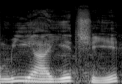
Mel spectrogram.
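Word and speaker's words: Miyaichi: Der Mann heißt Rio Miyagi und wird gefälligst auch so ausgesprochen.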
